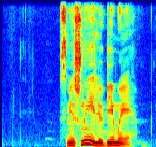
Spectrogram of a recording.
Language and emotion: Russian, positive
